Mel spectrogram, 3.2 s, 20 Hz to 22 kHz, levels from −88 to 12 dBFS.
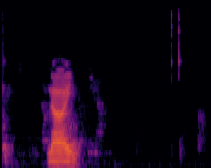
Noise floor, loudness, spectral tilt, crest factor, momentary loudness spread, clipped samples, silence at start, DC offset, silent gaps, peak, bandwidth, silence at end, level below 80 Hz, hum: -83 dBFS; -26 LUFS; -5 dB/octave; 22 dB; 22 LU; under 0.1%; 0.05 s; under 0.1%; none; -10 dBFS; 15.5 kHz; 1.95 s; -76 dBFS; none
